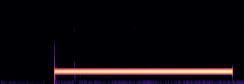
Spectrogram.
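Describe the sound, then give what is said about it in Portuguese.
A telephone dial tone sounds while a call is placed. It is a single steady mid-pitched tone, loud and alone, that starts abruptly, holds for nearly two seconds and then cuts off. “Então você... Vamos lá, vou ligar pro Elias.”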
